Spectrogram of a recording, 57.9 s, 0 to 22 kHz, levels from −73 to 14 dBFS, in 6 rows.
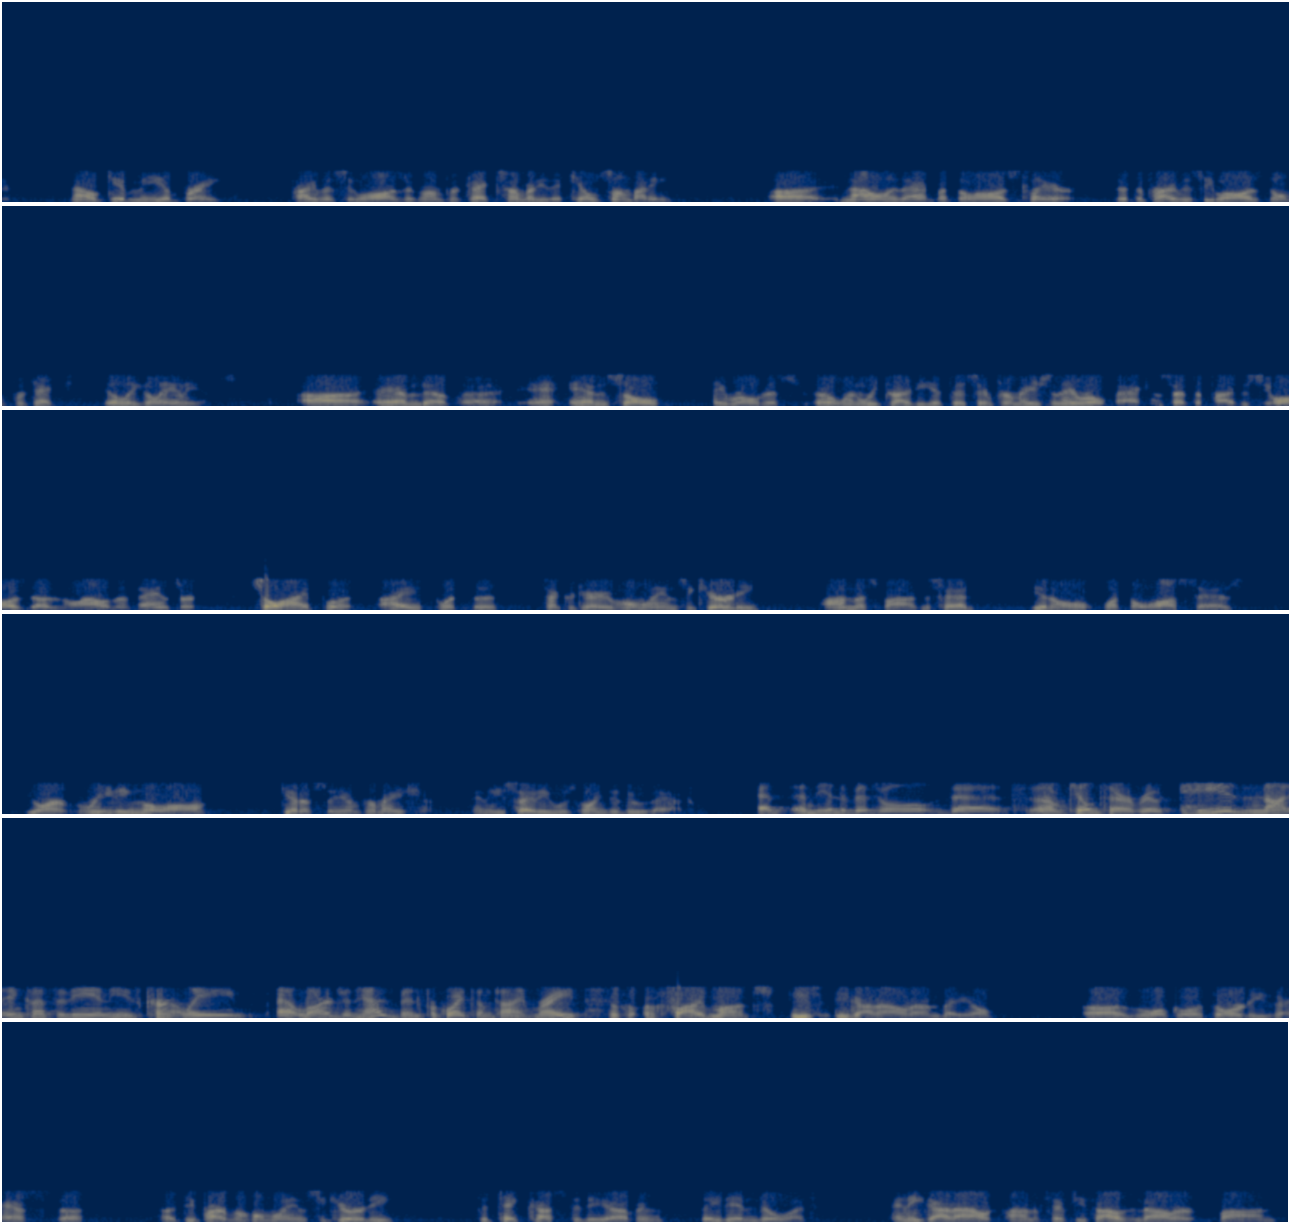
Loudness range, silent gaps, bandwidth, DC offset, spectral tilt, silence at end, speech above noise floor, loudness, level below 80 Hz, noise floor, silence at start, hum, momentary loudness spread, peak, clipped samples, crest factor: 4 LU; none; 4 kHz; under 0.1%; -8.5 dB/octave; 0.15 s; 42 dB; -29 LUFS; -76 dBFS; -71 dBFS; 0 s; none; 11 LU; -8 dBFS; under 0.1%; 22 dB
